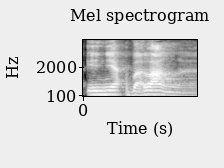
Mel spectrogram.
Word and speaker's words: Inyik Balang: Jadi kita malam ini eh, ingin merayakan ya dan mengapresiasi buku Indonesia yang kali ini karya Andre Setiawan berjudul Inyi Balang. Kalau pronunciation Minangnya Inyak Balang.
